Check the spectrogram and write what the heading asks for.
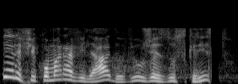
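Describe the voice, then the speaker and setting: A man's voice: on the high side, lively intonation, fairly quick, breathy edge. A man with a Brazilian Portuguese accent gives a spiritist talk to center workers, chatting and asking the audience questions. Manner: conversational, asks the audience questions. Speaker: guest speaker. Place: spiritist center meeting hall. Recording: echoey hall, dull lo-fi sound.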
